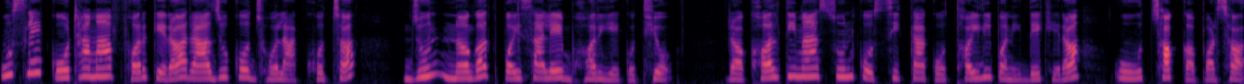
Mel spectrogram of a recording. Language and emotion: Nepali, neutral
